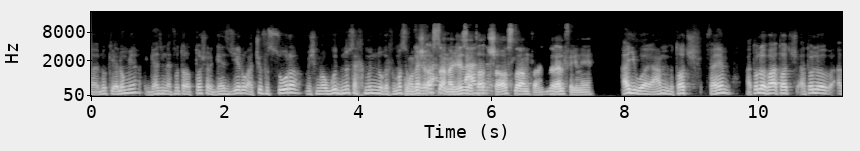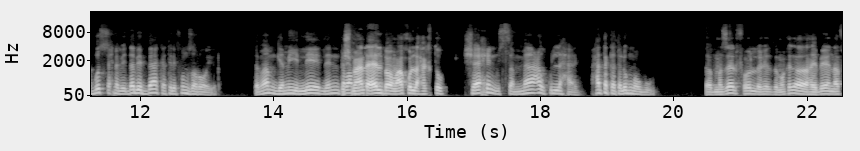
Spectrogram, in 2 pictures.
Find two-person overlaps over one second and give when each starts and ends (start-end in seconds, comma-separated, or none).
4.7-6.1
